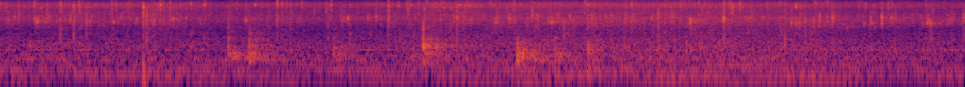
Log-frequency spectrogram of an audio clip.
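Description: Okra pieces frying in mustard oil over a medium-high flame, sizzling steadily, with a few scattered pops and the scrape of a wooden spatula stirring them in the pan.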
